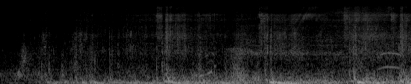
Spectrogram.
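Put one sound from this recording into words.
Flames roar in a blast.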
